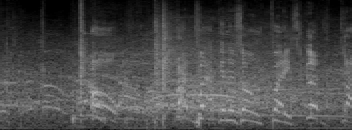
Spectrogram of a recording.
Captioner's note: chair thuds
